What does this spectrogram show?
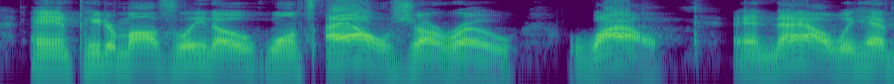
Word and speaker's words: Jarreau: They're trying to tell me I'm mispronouncing Al Jarreau. I think I used to say Jarreau. Al Jarreau. And they was like, no, it's Jarreau. Row, like row your boat.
